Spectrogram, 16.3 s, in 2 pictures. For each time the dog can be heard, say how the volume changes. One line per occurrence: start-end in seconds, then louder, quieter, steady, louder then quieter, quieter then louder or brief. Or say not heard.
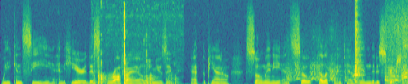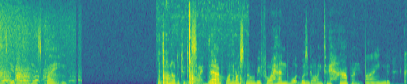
5.7-9.8 louder then quieter.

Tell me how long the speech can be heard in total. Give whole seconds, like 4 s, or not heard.
14 s.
